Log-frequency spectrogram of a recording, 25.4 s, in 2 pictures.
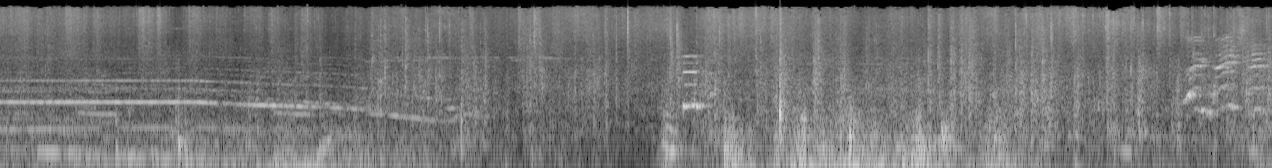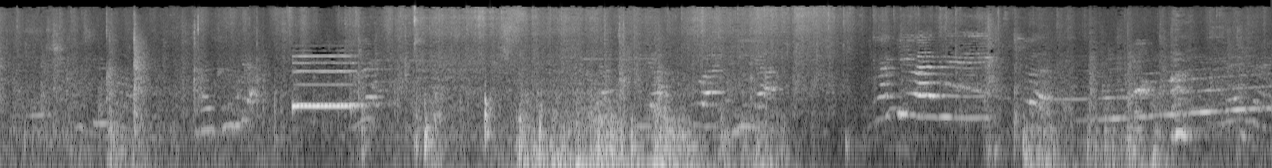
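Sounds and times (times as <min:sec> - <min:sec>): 
short steady tone: 0:00.0 - 0:03.9
train motor whine as it slows and speeds up: 0:00.0 - 0:05.4
Hanshin Electric Railway 5500 series train rumble and rattle: 0:00.0 - 0:25.4.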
